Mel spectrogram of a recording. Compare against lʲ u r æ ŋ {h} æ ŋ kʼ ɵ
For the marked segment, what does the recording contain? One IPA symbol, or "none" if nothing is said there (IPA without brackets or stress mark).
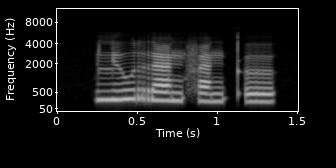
f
